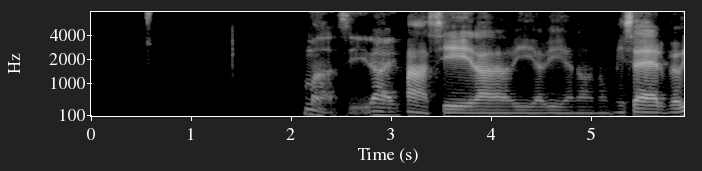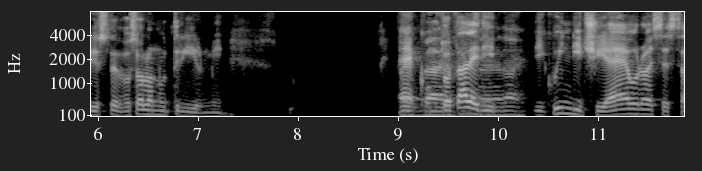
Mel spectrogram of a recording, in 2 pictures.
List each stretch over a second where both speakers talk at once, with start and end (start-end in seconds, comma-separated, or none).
9.0-10.3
